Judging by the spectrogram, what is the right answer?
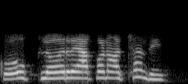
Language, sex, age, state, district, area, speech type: Odia, female, 30-45, Odisha, Sambalpur, rural, conversation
